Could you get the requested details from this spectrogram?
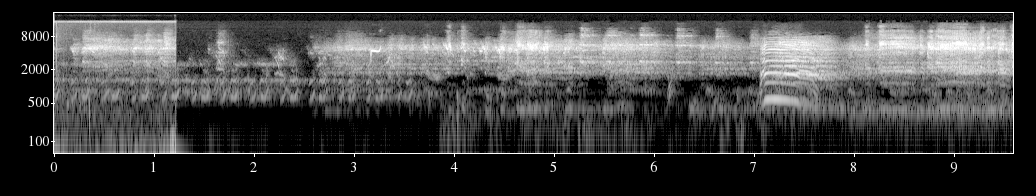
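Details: A flock of helmeted guineafowl at a waterhole gives harsh, grating, rapidly repeated alarm chatter at a bathing African hawk-eagle, a predator, many birds overlapping; a brief musical tone opens the recording.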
